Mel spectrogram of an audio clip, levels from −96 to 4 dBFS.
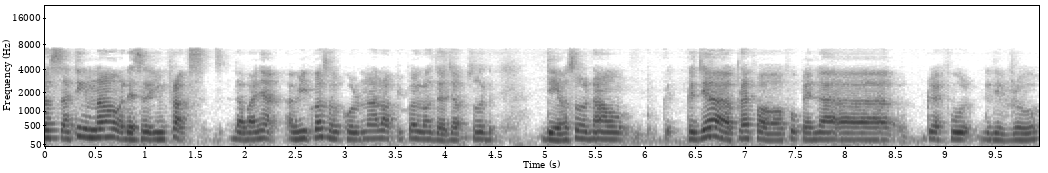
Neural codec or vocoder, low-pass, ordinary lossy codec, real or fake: vocoder, 44.1 kHz, 128 mel bands, Pupu-Vocoder; 7.2 kHz; none; fake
